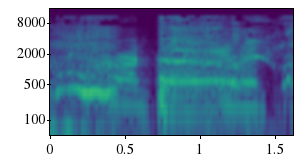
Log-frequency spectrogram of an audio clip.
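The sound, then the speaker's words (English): A man's voice strains through a drawn-out, groaning cough, with a sharp burst partway through followed by a long, rasping vocal effort, loud. “My man's coughing up his fucking.”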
